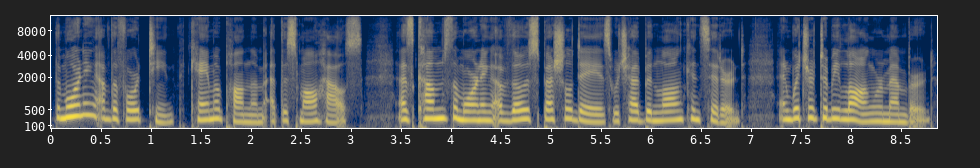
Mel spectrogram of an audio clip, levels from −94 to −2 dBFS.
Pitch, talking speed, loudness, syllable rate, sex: 225 Hz, 215 wpm, -18 LUFS, 5.9 syllables/s, female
